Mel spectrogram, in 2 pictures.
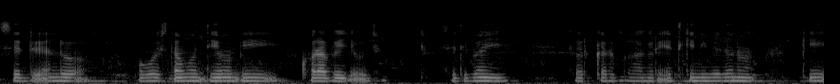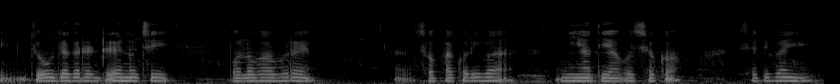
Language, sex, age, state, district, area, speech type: Odia, male, 18-30, Odisha, Mayurbhanj, rural, spontaneous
